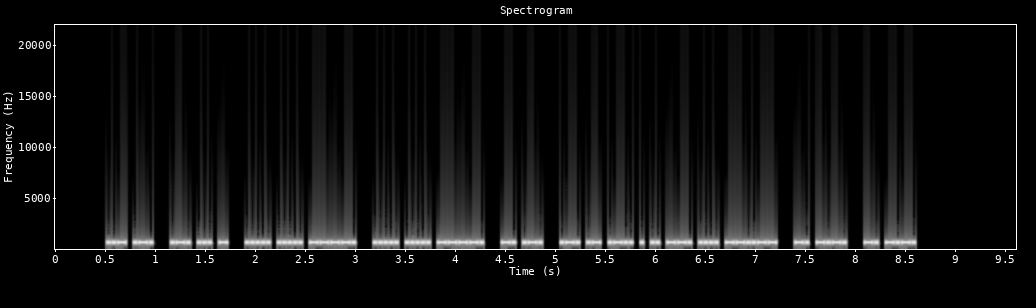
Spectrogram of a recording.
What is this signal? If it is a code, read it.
Morse code, heard as a keyed tone, about 46 wpm, 700 Hz. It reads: UR RST 559 559 NR RALEIGH, NC NC
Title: K1USN SST QSO Practice 45wpm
